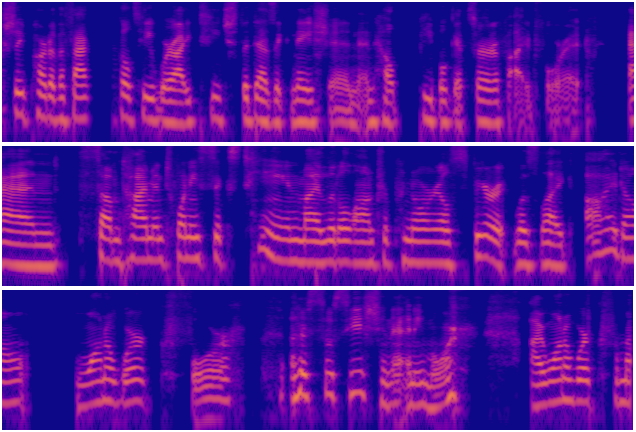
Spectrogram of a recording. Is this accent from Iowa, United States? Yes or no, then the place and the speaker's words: no; Jersey Shore, New Jersey, United States; moved away as an adult; also born or lived in Maryland; now in New York, United States; I'm adopted and I grew up on the Jersey Shore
